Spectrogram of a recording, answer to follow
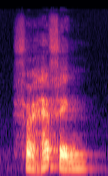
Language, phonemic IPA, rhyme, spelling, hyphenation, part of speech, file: Dutch, /vərˈɦɛ.fɪŋ/, -ɛfɪŋ, verheffing, ver‧hef‧fing, noun, Nl-verheffing.ogg
- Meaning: 1. lifting up, the act of raising 2. edification, uplifting through education or cultural influence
